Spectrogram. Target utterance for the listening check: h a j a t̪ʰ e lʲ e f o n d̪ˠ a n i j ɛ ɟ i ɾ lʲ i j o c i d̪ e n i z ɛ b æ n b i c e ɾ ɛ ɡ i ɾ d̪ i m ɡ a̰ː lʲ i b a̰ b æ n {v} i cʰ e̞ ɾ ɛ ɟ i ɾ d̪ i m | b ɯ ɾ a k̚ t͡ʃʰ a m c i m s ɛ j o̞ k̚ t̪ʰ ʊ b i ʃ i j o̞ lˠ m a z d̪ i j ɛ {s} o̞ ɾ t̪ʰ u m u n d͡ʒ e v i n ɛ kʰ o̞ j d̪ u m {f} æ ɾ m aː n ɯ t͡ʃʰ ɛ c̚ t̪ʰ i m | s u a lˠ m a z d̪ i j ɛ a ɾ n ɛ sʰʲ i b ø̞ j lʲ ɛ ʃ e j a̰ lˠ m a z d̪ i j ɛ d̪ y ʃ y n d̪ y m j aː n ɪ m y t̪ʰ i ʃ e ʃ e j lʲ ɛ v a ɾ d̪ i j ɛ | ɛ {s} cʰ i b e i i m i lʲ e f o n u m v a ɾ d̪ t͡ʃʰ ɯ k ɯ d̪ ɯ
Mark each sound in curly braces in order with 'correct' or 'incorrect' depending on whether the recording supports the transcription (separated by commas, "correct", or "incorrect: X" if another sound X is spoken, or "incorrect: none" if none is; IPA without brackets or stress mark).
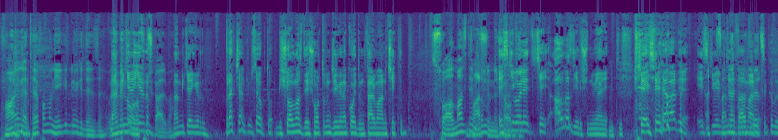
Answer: incorrect: b, incorrect: ʃ, correct, correct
